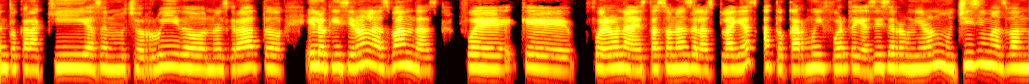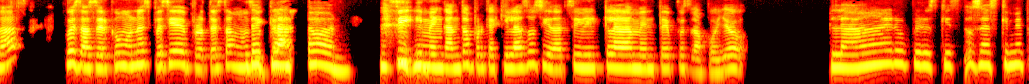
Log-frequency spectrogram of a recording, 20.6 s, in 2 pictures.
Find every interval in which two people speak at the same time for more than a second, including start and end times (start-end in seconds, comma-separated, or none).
none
